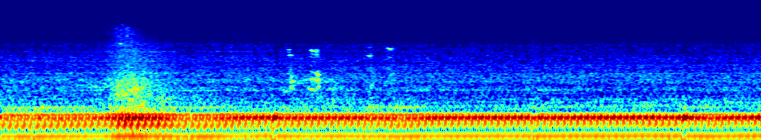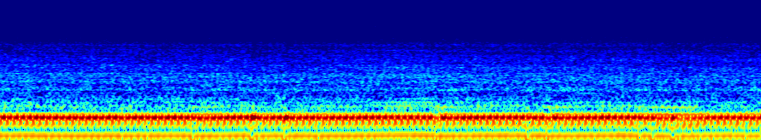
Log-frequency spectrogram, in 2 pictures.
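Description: Turbocharged Honda K-series inline-four in a Smart car idling steadily, heard from inside the cabin. Another car passes by about a second in.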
